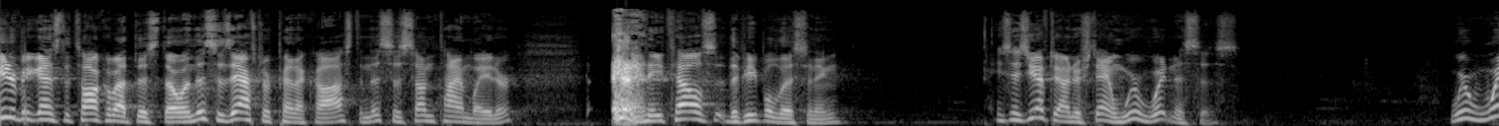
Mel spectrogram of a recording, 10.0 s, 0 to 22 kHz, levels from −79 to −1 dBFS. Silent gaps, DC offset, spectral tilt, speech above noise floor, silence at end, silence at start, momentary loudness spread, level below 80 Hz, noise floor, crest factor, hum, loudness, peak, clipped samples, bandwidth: none; under 0.1%; -3 dB/octave; 41 dB; 0 s; 0 s; 18 LU; -58 dBFS; -62 dBFS; 22 dB; none; -20 LUFS; 0 dBFS; under 0.1%; 17 kHz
